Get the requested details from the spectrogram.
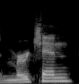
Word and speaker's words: Merchan: I believe his name is Merchan, and I may be mispronouncing that. It's basically Merchant without the T at the end.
